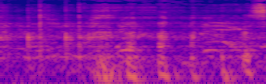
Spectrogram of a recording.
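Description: Indistinct, overlapping voices and short shouts from people around the wrestling mat, with a few sharp taps.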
